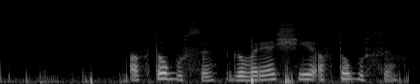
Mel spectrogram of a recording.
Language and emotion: Russian, neutral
